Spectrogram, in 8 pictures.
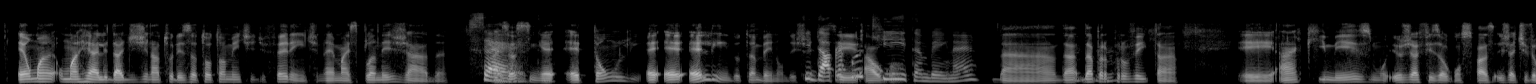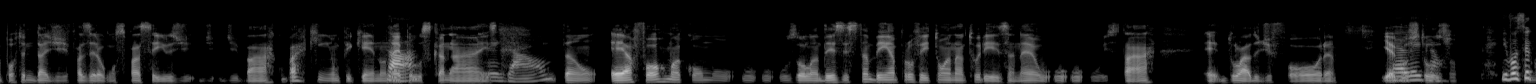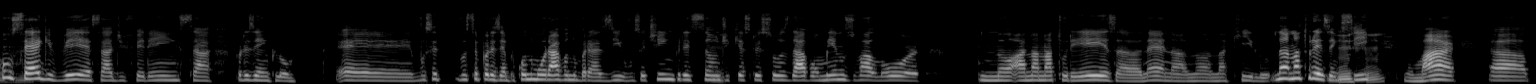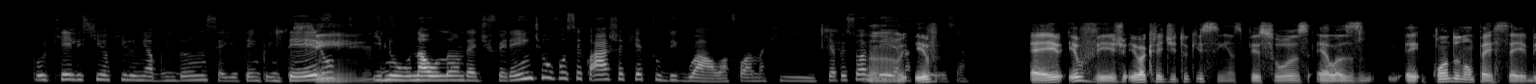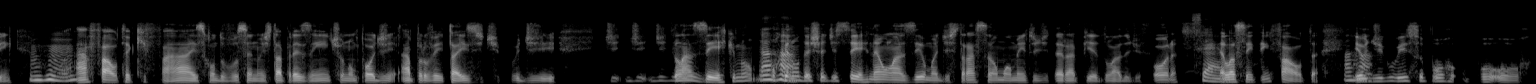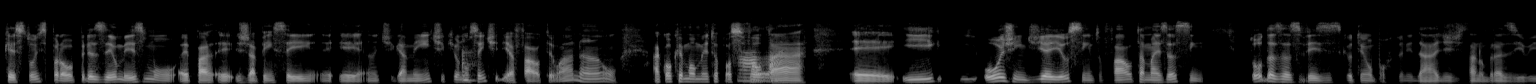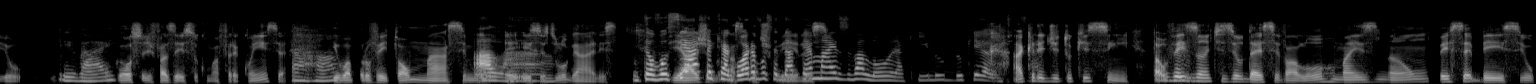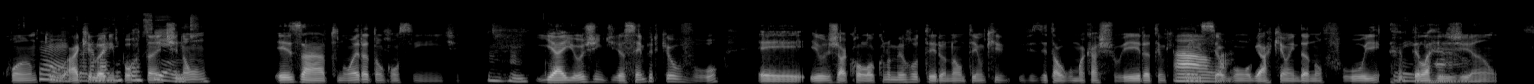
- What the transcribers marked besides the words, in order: tapping; other background noise; chuckle
- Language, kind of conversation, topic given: Portuguese, podcast, Como se desligar do celular por um tempo enquanto está na natureza?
